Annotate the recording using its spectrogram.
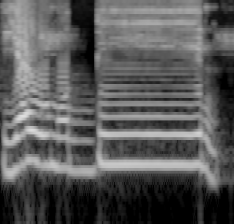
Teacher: অক্ফের সময় নুন সাকিন হবে এবং এখানে তিন আলিফ লম্বা করে পড়তে হবে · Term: মধ্যে আরদি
